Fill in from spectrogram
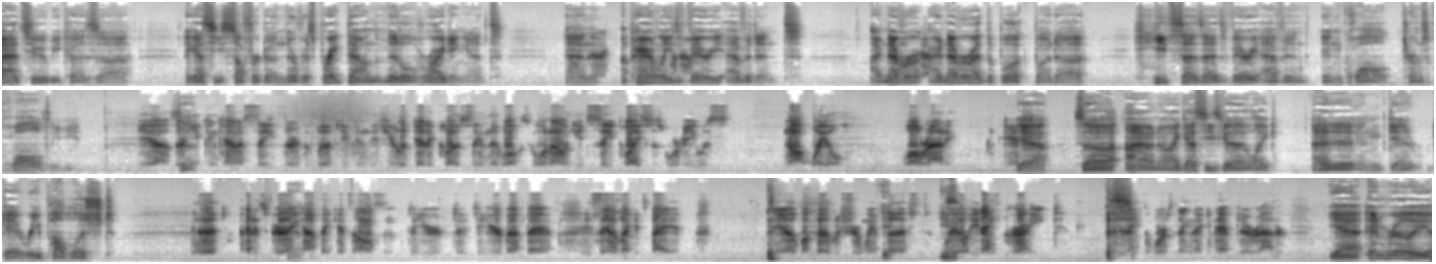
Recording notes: Calls in to Kentucky. Recorded via phone in Grand Rapids, Michigan, and Kentucky, on Saturday, September 18th, 2021.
